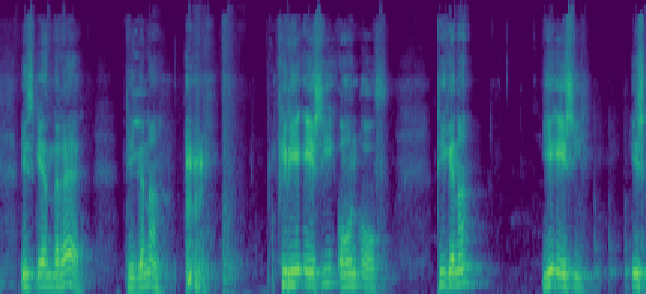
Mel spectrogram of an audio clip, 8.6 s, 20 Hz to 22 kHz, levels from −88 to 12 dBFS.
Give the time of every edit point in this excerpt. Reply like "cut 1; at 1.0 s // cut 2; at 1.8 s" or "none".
none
